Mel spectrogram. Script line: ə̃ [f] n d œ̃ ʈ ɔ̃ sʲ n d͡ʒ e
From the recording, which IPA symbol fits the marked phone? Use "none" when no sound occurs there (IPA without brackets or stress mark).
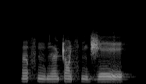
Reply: f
